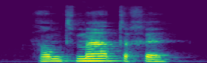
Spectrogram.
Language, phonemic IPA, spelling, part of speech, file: Dutch, /hɑntˈmatəxə/, handmatige, adjective, Nl-handmatige.ogg
- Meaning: inflection of handmatig: 1. masculine/feminine singular attributive 2. definite neuter singular attributive 3. plural attributive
